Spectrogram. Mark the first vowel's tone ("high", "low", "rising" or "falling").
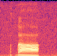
low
